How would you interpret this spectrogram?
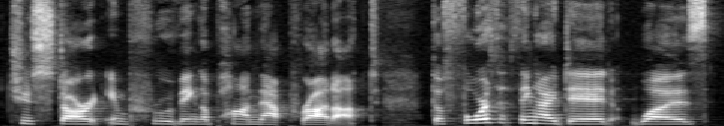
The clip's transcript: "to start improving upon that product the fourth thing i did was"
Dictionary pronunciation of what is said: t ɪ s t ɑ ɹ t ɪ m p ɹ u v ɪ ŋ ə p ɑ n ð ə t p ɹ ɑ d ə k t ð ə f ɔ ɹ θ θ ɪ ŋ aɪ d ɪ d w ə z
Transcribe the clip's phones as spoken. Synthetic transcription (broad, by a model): t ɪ s t ɑ ɹ t ɪ m p ɹ u v ɪ ŋ ə p ɑ n ð ə t p ɹ ɑ d ə k t ð ə f ɔ ɹ θ θ ɪ ŋ aɪ d ɪ d w ə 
